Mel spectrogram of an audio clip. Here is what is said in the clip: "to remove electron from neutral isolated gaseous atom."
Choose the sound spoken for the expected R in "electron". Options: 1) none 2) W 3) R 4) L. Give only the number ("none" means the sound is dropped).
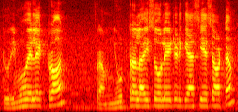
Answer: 3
